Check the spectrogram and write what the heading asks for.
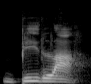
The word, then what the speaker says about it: BILA: this is the three-piece punk band known as billah did i pronounce it correctly okay cool i had to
